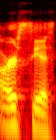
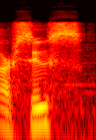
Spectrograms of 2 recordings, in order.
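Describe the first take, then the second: First: The ending does not sound like Zeus. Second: The ending sounds like the name Zeus. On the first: "I always called it Arceus" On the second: "like Zeus"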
